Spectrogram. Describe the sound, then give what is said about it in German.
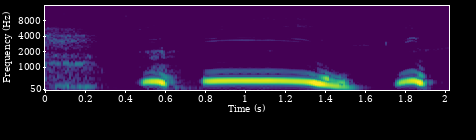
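A voice imitates an owl: a short hoot, then a long sustained hoo that slides downward at the end, followed by another short hoot. It is close and fairly loud, with no talking. “Das kannst du am besten, indem du eine Eule rufen lässt.”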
